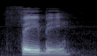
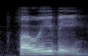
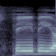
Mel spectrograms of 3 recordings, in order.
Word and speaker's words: Phoebe: and it's Phoebe. When I was younger, I used to try to say it Phoebe. but it's Phoebe, our sister, who is a servant.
